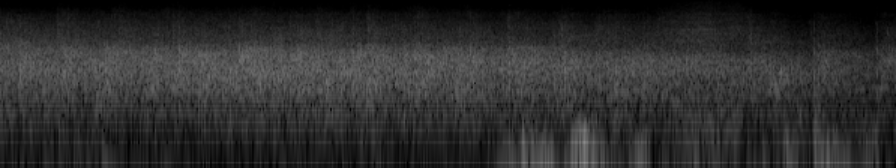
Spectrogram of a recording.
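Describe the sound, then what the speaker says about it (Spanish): Steady applause from a church congregation at an evening service, a dense, even wash of clapping that holds for about six seconds and slowly eases off. "Un aplauso para ellos también"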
